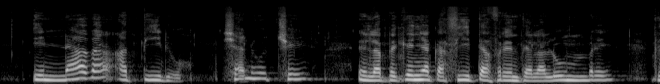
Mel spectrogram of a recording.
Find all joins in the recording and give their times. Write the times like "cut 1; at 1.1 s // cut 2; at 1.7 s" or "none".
cut 1; at 2.1 s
